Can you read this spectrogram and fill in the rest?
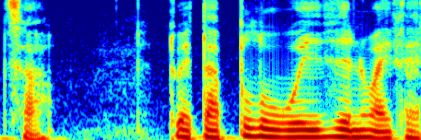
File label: "blwydd", Welsh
